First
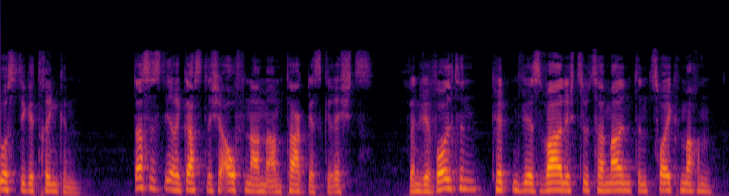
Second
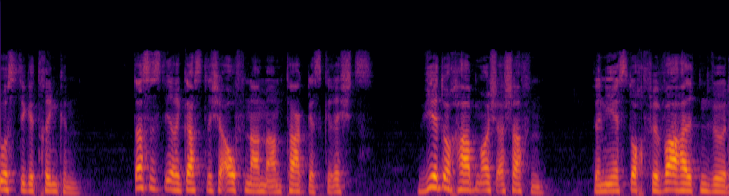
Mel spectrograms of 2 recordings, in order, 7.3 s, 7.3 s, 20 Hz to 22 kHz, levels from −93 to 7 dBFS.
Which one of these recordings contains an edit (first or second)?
first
